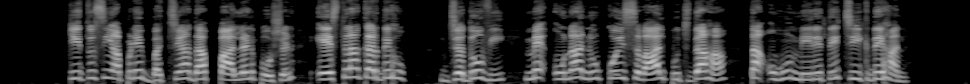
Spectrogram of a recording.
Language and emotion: Punjabi, angry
